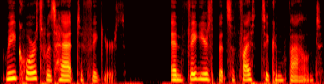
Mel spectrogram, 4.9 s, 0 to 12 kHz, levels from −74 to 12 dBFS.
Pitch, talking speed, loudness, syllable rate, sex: 195 Hz, 135 wpm, -19 LUFS, 5.0 syllables/s, female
